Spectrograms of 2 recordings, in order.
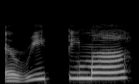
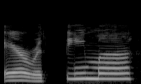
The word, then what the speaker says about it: erythema: So it's erythema or erythema. You know what? They're both correct.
